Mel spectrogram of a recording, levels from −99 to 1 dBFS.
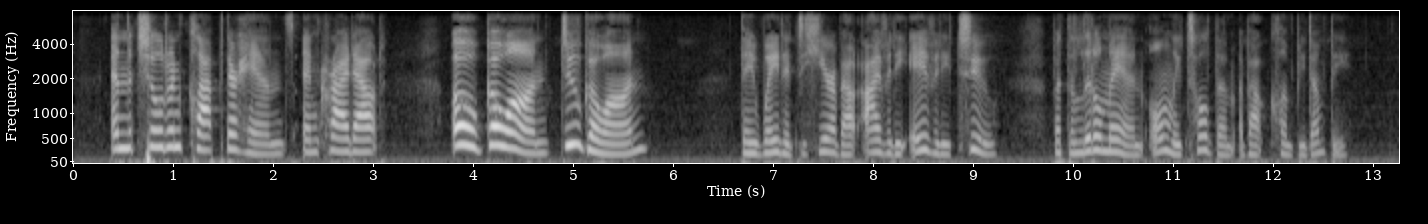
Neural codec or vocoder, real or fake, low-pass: none; real; 7.2 kHz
